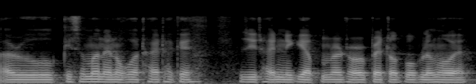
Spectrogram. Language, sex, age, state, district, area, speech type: Assamese, male, 18-30, Assam, Sivasagar, rural, spontaneous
